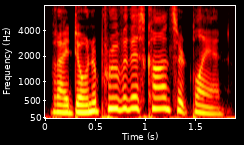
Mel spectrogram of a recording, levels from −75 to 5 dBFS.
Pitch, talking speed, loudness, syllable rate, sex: 220 Hz, 250 wpm, -14 LUFS, 6.3 syllables/s, female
